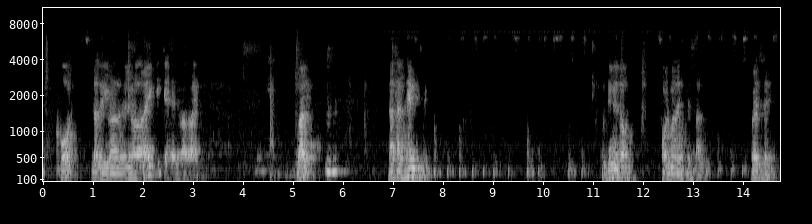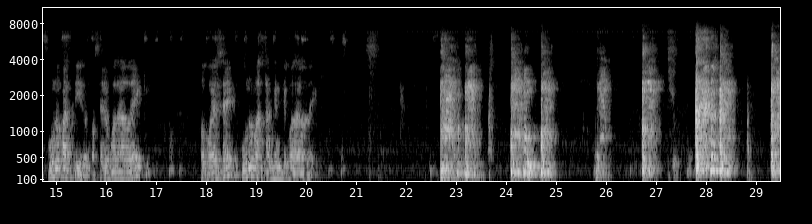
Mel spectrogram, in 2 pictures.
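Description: A young man speaks calmly nearby, explaining as he goes.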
